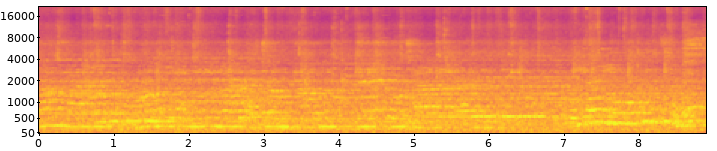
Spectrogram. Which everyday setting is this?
subway station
